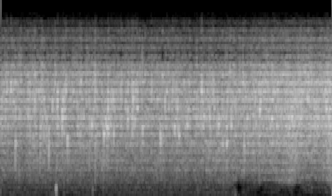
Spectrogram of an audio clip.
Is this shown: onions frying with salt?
yes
